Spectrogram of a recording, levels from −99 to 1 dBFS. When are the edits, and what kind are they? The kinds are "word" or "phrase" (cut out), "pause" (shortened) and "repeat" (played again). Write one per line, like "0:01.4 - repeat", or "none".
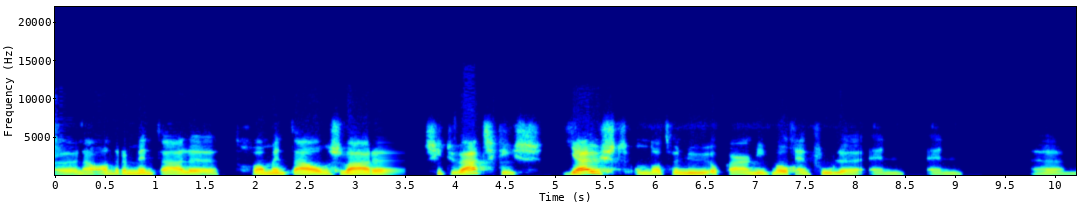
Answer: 0:01.7 - pause
0:03.5 - word
0:05.0 - pause
0:07.4 - word
0:08.7 - repeat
